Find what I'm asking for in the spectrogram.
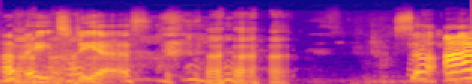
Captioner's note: laughter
